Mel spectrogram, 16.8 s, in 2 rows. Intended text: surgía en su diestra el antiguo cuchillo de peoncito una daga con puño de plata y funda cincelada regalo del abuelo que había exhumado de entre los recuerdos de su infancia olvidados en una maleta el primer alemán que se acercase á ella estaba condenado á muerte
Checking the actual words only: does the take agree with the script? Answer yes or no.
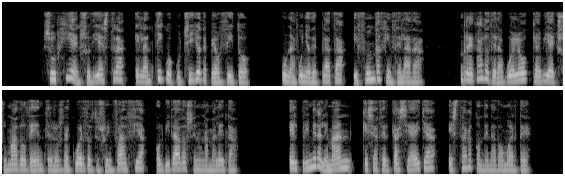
no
